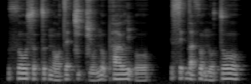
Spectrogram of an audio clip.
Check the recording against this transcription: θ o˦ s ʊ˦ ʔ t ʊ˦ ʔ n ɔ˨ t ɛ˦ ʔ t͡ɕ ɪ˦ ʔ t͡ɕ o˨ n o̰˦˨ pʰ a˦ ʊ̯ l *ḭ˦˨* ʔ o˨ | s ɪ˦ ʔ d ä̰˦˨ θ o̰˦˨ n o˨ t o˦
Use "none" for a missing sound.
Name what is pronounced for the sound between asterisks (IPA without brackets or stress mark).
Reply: ḭ˦˨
